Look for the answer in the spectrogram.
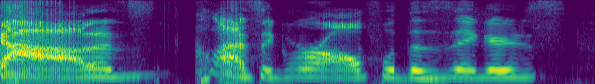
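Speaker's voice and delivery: high, loud mock crowd roar; crowd laughing along. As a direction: shout it like a whole party cracking up at a joke. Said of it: "And everyone laughs. Everyone's like".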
